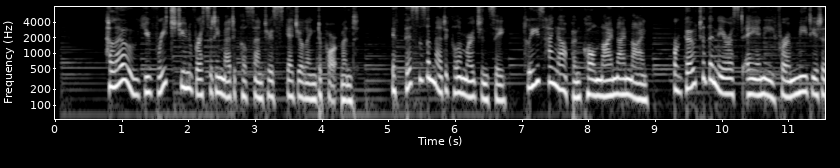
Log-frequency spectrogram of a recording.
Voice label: telephony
